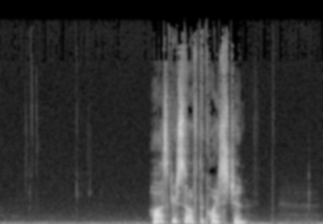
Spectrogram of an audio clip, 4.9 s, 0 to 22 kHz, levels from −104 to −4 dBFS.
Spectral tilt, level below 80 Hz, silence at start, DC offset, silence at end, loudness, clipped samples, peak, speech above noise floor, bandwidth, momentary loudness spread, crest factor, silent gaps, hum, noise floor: -2.5 dB/octave; -48 dBFS; 2.25 s; under 0.1%; 1.15 s; -17 LUFS; under 0.1%; -2 dBFS; 34 dB; over 20 kHz; 8 LU; 22 dB; none; none; -51 dBFS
